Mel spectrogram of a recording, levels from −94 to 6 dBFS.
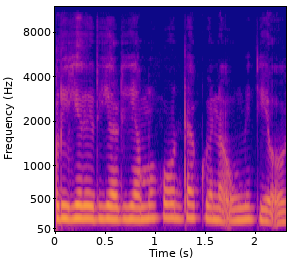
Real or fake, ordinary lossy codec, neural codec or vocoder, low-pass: fake; none; codec, 44.1 kHz, 3.4 kbps, Pupu-Codec; 10.8 kHz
